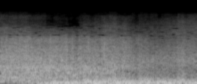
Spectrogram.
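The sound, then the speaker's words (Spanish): Naval bombardment from Allied ships off Utah Beach on D-Day, heard as a loud, continuous deep rumbling roar without separate distinct blasts. “Frente a la playa de Utah, los barcos aliados ya están atacando las posiciones alemanas del interior.”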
